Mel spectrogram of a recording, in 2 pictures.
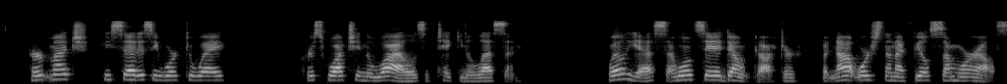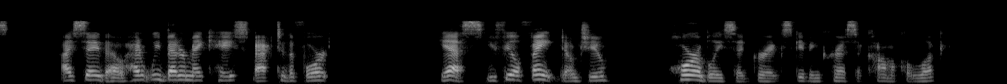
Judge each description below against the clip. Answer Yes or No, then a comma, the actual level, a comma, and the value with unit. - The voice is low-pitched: No, high, 190 Hz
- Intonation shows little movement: No, average, 4.5 semitones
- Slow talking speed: No, average, 175 wpm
